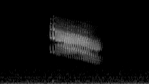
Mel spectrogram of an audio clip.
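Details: A Phainopepla in the Nevada desert gives its hard trilling call: one harsh, buzzy, trilled note, about half a second long and dropping slightly in pitch, against a quiet background.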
